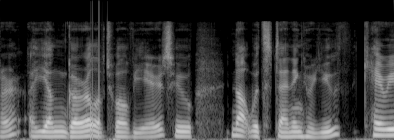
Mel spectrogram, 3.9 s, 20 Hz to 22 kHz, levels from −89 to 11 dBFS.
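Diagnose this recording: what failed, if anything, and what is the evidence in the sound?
The failure sits at the driver and buffer stage: processor overload crackle from 0.91 to 1.07 s. Across that stretch the speech breaks into a short, gritty tearing made of several hard-edged skips, each missing piece simply dropped rather than held or repeated. The spacing fits buffers of about 10 ms, with around five deadlines missed across the stretch. A network loss would leave concealed, smoothed gaps. This cluster instead cuts cleanly and stops once the load eases.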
